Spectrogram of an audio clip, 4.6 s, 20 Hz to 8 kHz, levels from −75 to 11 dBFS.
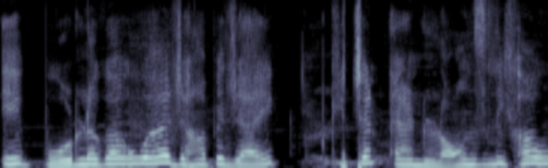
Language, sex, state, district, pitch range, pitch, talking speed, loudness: Hindi, female, Uttar Pradesh, Lucknow, 230-275 Hz, 255 Hz, 185 wpm, -14 LUFS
